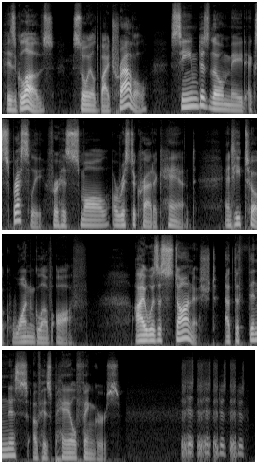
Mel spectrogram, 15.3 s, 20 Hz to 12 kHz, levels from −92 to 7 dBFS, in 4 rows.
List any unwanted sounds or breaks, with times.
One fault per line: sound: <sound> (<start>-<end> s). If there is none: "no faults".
sound: laugh (14.2-15.1 s)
